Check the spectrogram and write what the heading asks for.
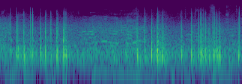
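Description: Aerial fireworks crackling and popping, many sharp reports coming in rapid irregular clusters.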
